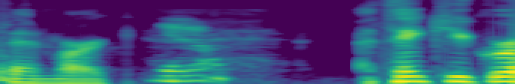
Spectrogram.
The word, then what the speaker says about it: Finnmark: Is that how you pronounce it? Yeah, that's right. Finnmark.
